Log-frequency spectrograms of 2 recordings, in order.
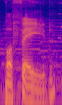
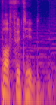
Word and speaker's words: buffeted: I'm buffeted by the sandstorm. I looked it up. That word is actually pronounced buffeted. It's not buffeted. It's buffeted. Alright, we're going Takuba because Sandshrew.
